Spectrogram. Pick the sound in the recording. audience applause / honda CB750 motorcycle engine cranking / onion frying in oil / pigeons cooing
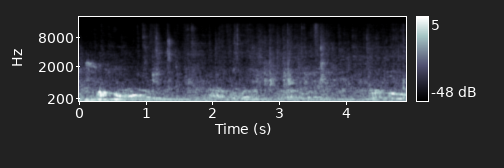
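pigeons cooing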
